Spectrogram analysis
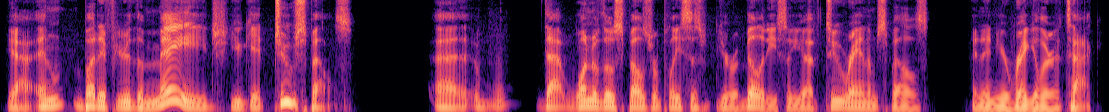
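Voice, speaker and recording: A man's voice: mid-range voice, measured pace, darkish tone, dry recording, clean studio sound. A man hosting a casual gaming podcast, explaining things in a conversational way. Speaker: podcast host.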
